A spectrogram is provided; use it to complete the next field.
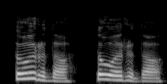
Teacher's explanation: in some parts of Spain, you'll hear that pronounced with a Z, it'll sound like a TH.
